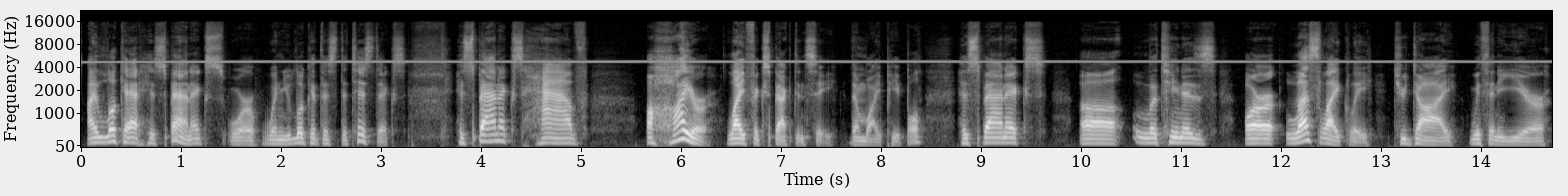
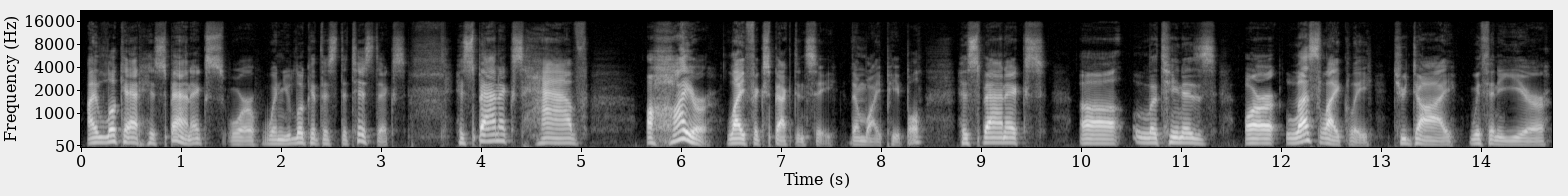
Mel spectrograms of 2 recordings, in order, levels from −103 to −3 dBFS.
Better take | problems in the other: second | high-pitched whine; noticeable; throughout; 4.5 kHz, 15 dB below the speech

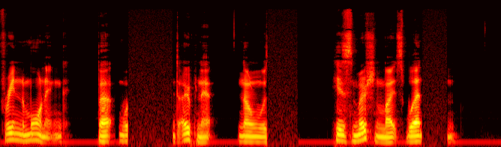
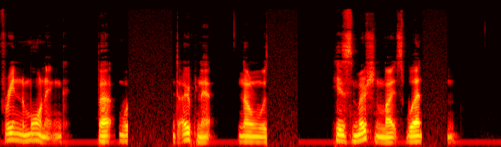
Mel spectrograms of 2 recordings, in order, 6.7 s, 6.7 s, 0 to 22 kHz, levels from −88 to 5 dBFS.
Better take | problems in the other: neither | audio cutting out; at 1.5 s for 0.5 s, at 3.5 s and at 5.5 s; the same in both

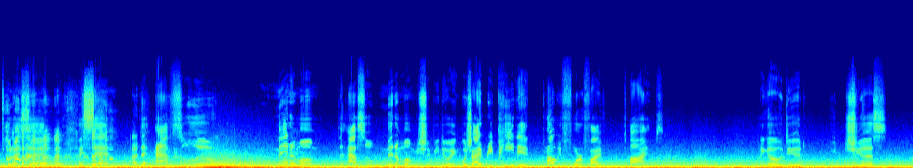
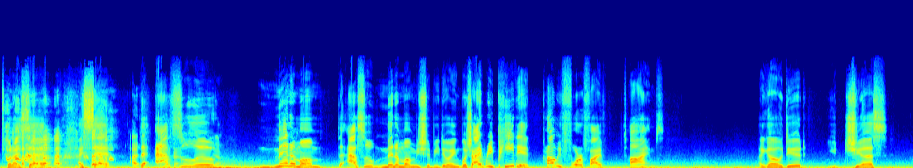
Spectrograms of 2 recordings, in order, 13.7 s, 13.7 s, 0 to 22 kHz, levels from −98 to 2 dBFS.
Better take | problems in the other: second | wind noise on the microphone; heavy; as loud as the speech; occasional gusts in the second

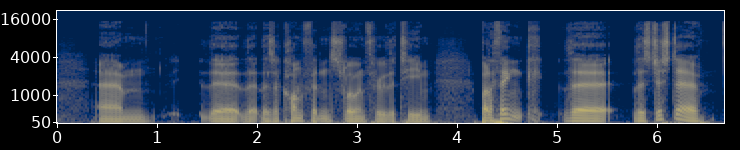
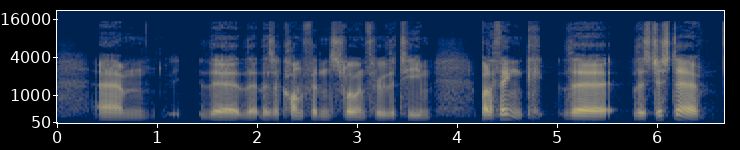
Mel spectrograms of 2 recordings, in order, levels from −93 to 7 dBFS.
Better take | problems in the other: first | thin; very; fading below 350 Hz

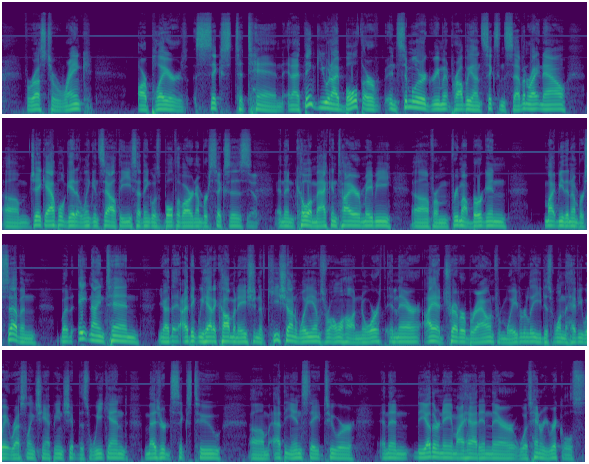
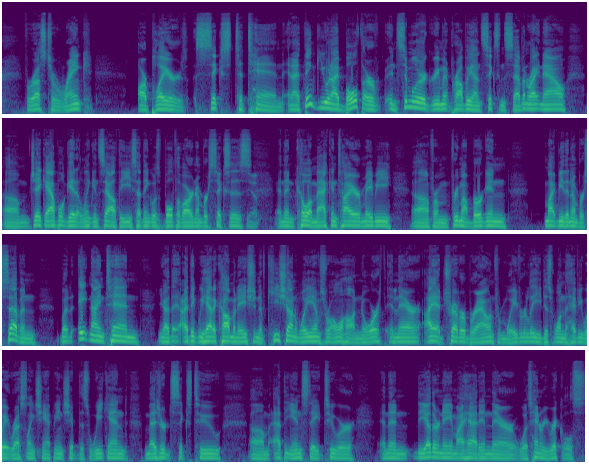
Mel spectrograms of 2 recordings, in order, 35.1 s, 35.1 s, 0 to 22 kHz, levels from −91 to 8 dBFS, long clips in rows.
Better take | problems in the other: second | high-pitched whine; faint; throughout; 7 kHz, 35 dB below the speech

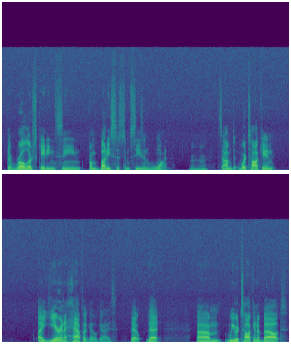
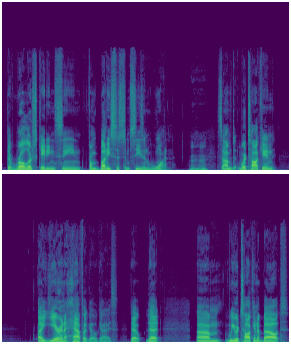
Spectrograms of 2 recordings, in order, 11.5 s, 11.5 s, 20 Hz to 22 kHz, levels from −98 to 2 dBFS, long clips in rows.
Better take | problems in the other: second | hiss; faint; throughout; 25 dB below the speech

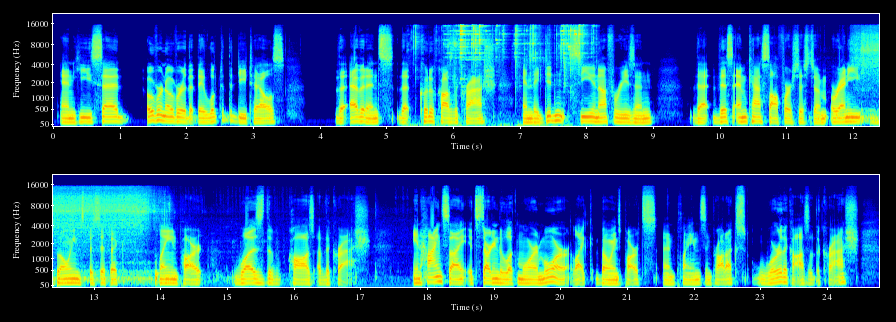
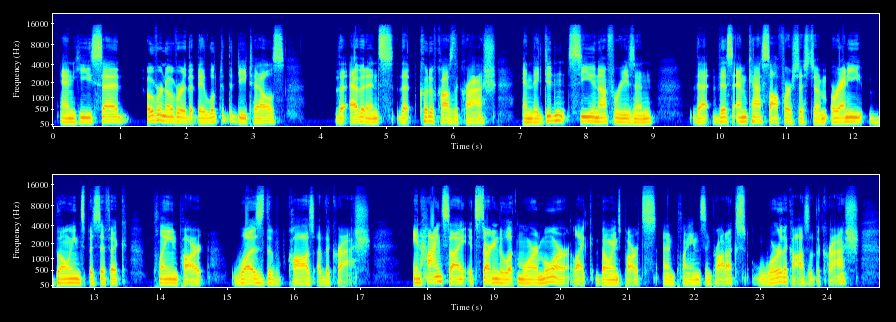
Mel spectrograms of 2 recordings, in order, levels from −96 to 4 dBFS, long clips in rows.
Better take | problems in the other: second | jangling keys; loud; from 5.5 to 8 s; peak 4 dB above the speech // clattering dishes; noticeable; from 11 to 14 s; peak 5 dB below the speech

